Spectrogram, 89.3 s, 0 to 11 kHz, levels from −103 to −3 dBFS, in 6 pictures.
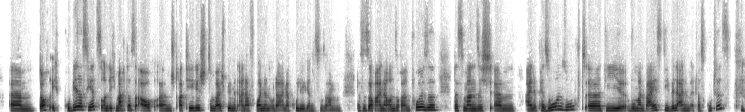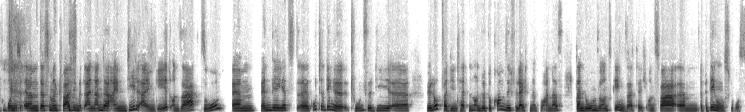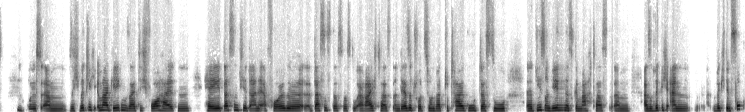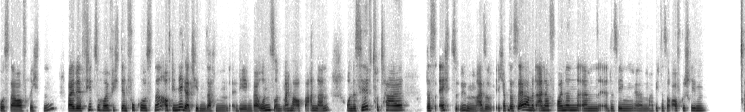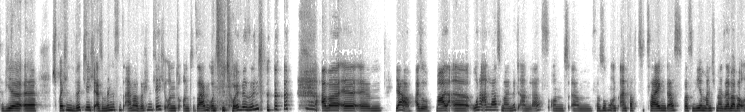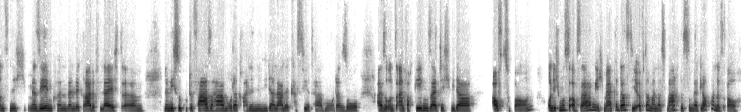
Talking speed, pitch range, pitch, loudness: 180 wpm, 185-225 Hz, 205 Hz, -20 LUFS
